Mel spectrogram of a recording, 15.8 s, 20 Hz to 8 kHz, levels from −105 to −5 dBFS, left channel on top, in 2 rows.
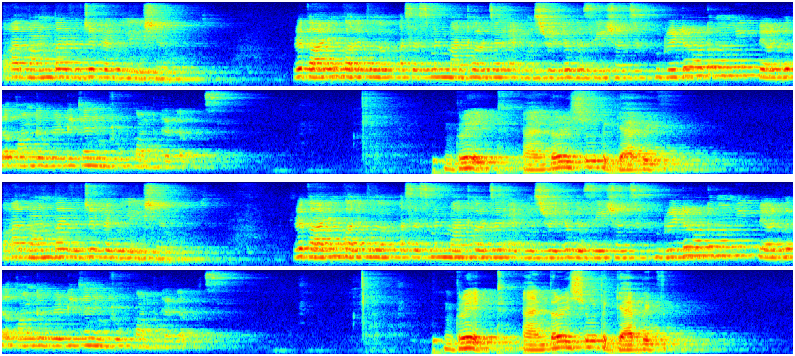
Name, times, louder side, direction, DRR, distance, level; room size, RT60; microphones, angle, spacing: voice 1, 0.0-1.8 2.9-10.1, left 1 dB, 25° left, -1 dB, 2.3 m, -28 dB
voice 2, 12.2-12.8 13.1-14.5, right 3 dB, 65° right, 7 dB, 1.0 m, -22 dB
13.5 x 6.5 x 6.5 m, 1.2 s
head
